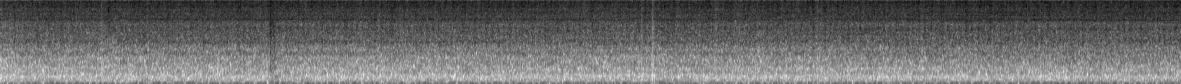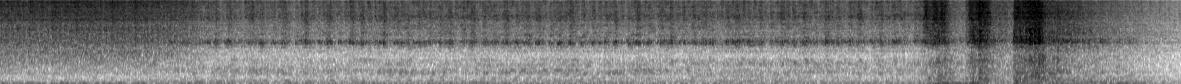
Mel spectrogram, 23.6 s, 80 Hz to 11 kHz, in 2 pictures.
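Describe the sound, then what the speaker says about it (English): A 1966 Pontiac GTO engine runs steadily at idle, a loud low rumble that holds for about twenty seconds, then a couple of brief revs near the end, with no talking. "So come on up and we'll fire it up for you right now."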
